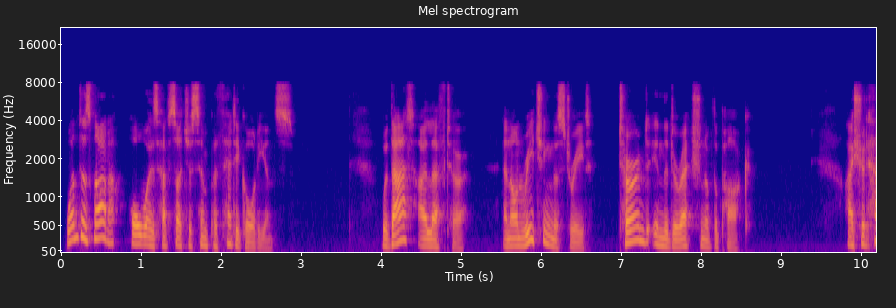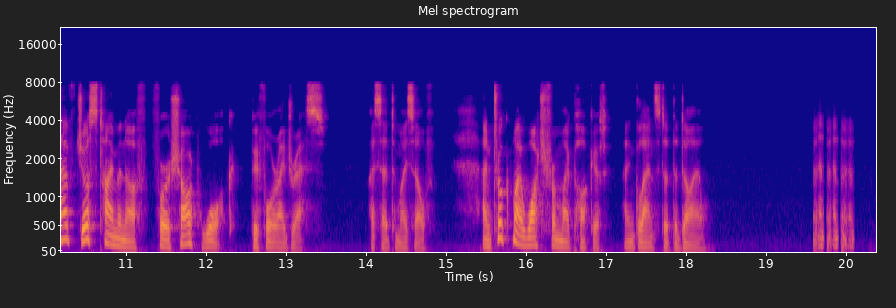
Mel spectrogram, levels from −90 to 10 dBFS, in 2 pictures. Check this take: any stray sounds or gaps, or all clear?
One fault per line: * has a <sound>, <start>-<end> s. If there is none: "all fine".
* has a laugh, 19.6-20.1 s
